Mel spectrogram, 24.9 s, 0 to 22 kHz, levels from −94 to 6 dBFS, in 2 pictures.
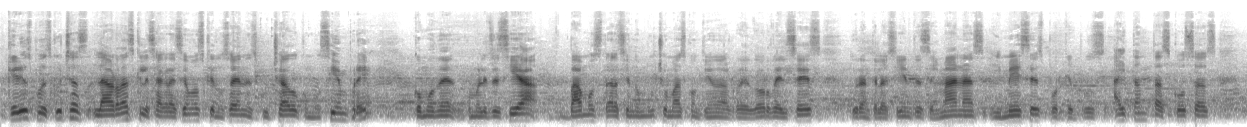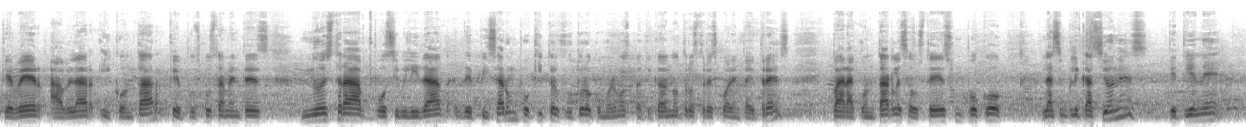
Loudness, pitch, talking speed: -25 LUFS, 150 Hz, 180 wpm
